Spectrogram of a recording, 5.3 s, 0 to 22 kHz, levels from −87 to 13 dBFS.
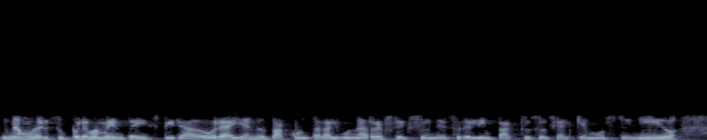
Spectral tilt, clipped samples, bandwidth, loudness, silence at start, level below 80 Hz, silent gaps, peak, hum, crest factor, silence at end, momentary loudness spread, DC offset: -3 dB/octave; under 0.1%; 4 kHz; -28 LUFS; 0 s; -86 dBFS; none; -10 dBFS; none; 16 dB; 0 s; 8 LU; under 0.1%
